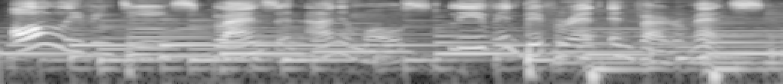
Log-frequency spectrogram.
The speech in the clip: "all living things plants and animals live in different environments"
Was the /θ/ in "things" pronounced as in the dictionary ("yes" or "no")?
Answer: no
